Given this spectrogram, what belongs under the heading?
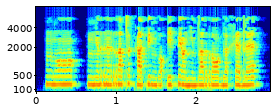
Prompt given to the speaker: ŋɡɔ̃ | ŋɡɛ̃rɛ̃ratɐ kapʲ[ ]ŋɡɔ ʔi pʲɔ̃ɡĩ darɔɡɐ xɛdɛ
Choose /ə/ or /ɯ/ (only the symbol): ə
